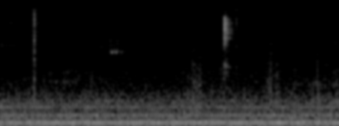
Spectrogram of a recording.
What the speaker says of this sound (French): on a entendu que le déclencheur est juste parti une fois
